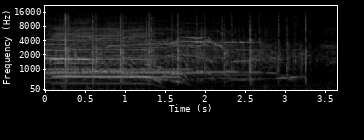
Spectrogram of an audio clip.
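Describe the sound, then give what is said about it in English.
A church audience gives God a shout of glory, erupting in shouts and cheers, many voices overlapping in sustained high whoops with scattered claps, holding loud for about three seconds before cutting off abruptly. “Can you give God a shout of glory?”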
